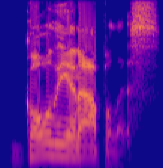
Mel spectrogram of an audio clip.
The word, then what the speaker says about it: Golianopoulos: My man Golianopoulos. Did I pronounce that right?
